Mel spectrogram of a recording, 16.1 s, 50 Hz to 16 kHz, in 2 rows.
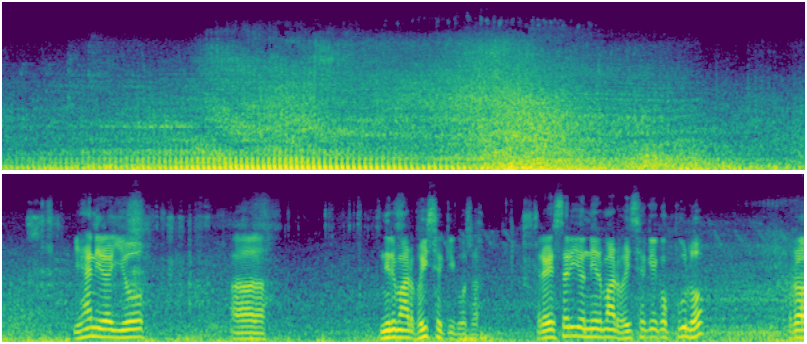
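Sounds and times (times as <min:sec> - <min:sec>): car driving past: 0:00.9 - 0:06.7.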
